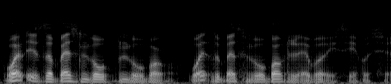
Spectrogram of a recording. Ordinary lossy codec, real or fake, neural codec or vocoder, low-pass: none; fake; autoencoder, 22.05 kHz, a latent of 192 numbers a frame, VITS, trained on many speakers; 7.2 kHz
